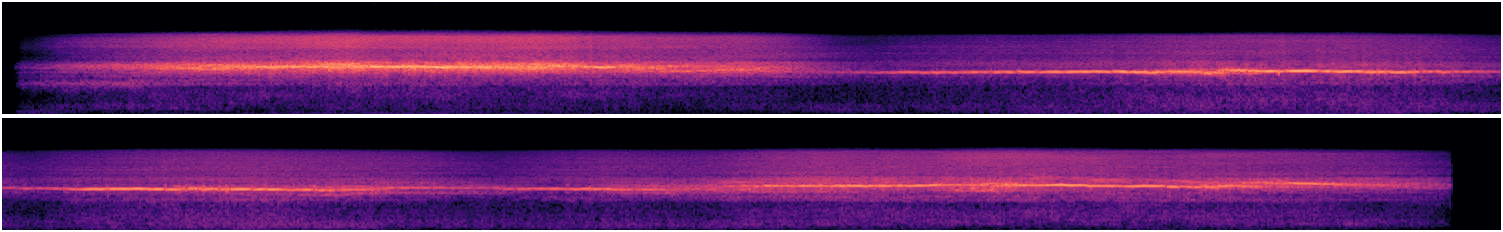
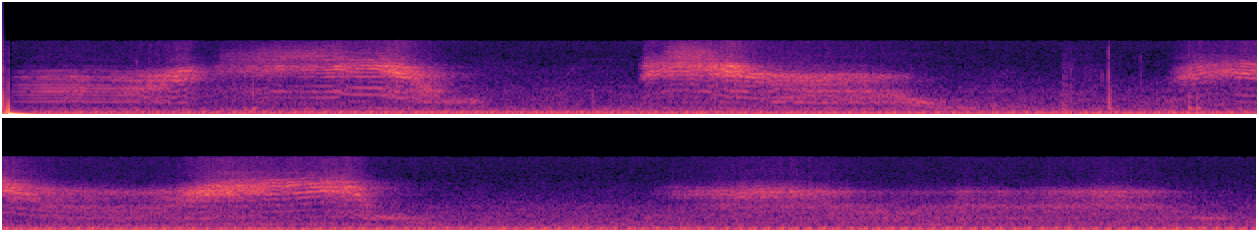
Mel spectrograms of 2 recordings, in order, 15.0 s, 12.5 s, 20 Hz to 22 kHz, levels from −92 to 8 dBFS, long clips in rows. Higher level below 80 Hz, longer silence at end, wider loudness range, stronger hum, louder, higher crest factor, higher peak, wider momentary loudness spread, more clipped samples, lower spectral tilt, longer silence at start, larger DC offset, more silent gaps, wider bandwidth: second, -80 dBFS vs -34 dBFS; first, 0.3 s vs 0 s; first, 10 LU vs 7 LU; neither; first, -15 LUFS vs -29 LUFS; second, 18 dB vs 24 dB; about the same, 0 dBFS vs 0 dBFS; first, 21 LU vs 13 LU; neither; second, 4 dB/octave vs -6.5 dB/octave; first, 0.3 s vs 0 s; neither; neither; first, 7.6 kHz vs 5.4 kHz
